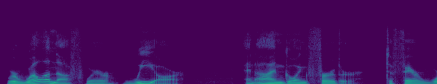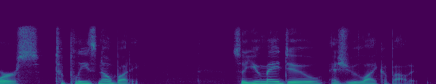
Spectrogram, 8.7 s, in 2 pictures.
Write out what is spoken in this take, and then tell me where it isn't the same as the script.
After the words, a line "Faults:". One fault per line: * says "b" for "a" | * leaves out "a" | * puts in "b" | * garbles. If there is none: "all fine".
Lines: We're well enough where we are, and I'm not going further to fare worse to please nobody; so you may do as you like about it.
We're well enough where we are, and I'm going further to fare worse to please nobody; so you may do as you like about it.
Faults:
* leaves out "not"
